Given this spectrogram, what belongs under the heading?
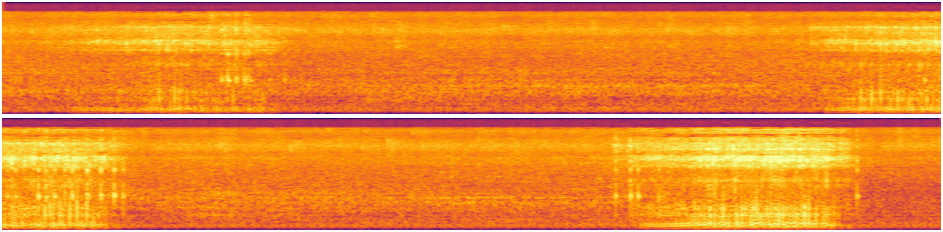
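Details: Three loud, rough snores at irregular intervals with quiet breathing between, in a quiet room; ordinary snoring.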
